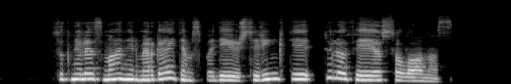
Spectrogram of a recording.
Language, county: Lithuanian, Šiauliai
